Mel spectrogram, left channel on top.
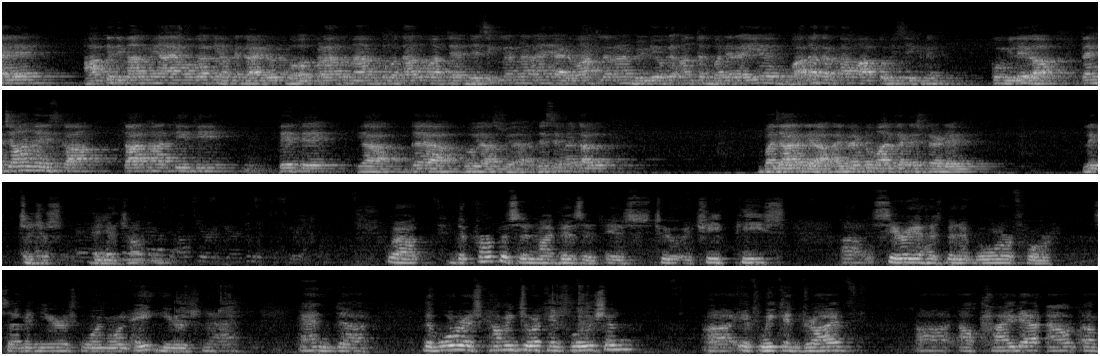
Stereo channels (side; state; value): both; different; correlation 0.00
